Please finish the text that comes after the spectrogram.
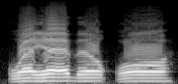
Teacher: Di sini ada huruf ba yang diwarnai dengan warna biru. Ini menandakan dia bacaan qalqalah yang di mana huruf ba ini harus kita pantulkan. Keserahan yang terjadi yang pertama tidak memantulkan huruf ba dalam membaca qalqalah.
